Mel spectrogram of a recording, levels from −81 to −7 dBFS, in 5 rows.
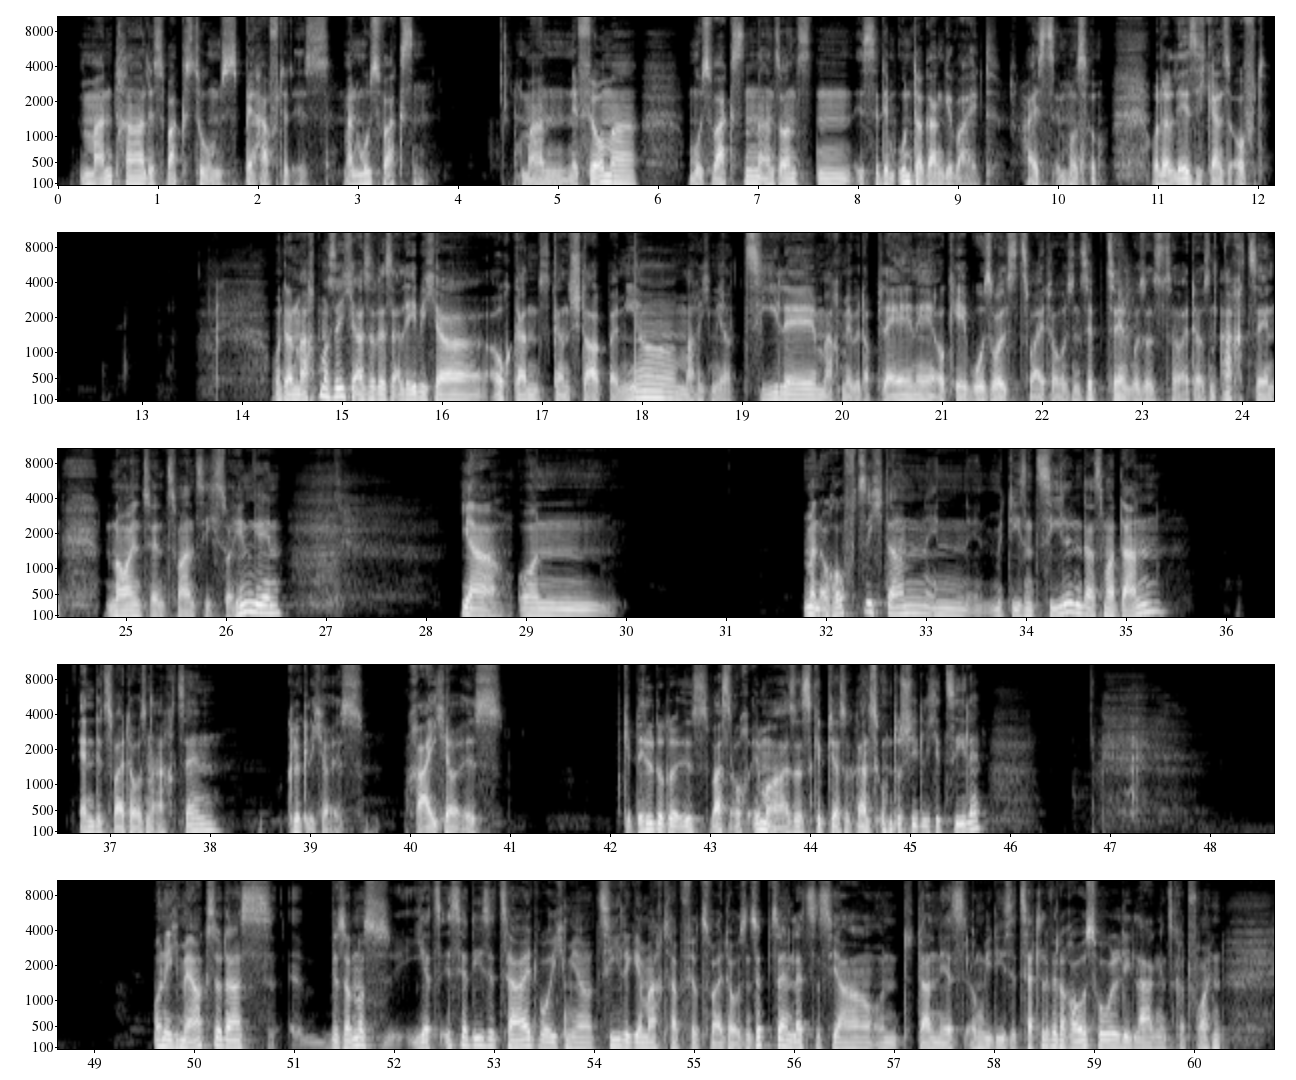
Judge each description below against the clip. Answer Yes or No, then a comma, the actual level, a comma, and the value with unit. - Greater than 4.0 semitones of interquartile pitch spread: Yes, average, 4.9 semitones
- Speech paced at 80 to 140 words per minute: Yes, average, 130 wpm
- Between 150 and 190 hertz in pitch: No, low, 105 Hz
